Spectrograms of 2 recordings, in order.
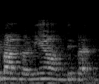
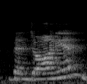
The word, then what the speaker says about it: bandoneon: El bandoneon. How do you say it in English? Bandoneon.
